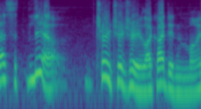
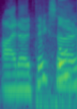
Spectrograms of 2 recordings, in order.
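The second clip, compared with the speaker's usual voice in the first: slow taunting; 7 dB louder than usual. Real, not acted. Taunting monster, slowed.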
